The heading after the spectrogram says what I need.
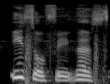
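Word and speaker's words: oesophagus: But O means it is silent. You have to read as esophagus.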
